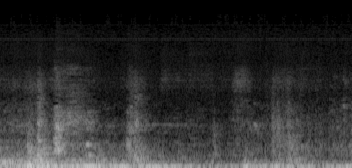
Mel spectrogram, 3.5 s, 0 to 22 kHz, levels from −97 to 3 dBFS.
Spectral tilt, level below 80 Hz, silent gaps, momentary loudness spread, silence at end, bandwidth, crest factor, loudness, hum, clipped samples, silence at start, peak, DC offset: -8 dB/octave; -34 dBFS; none; 18 LU; 0 s; 5.2 kHz; 16 dB; -38 LUFS; none; under 0.1%; 0 s; -16 dBFS; 0.4%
